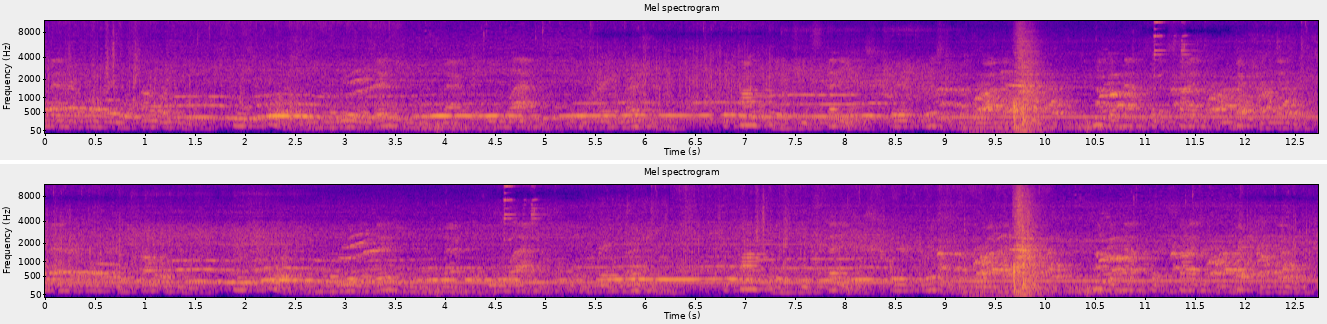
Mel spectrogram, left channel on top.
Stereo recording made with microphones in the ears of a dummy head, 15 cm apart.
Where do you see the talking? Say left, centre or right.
centre.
